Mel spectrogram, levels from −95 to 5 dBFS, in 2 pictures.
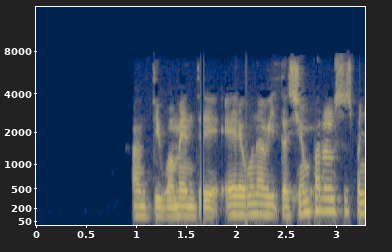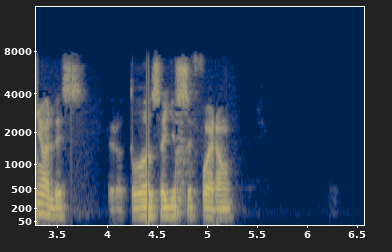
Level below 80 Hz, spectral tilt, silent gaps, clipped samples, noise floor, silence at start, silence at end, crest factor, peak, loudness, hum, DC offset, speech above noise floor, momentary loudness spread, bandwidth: -52 dBFS; -4 dB/octave; none; under 0.1%; under -90 dBFS; 0.95 s; 1.3 s; 20 dB; -2 dBFS; -19 LUFS; none; under 0.1%; over 71 dB; 11 LU; 8 kHz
